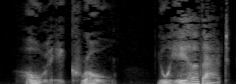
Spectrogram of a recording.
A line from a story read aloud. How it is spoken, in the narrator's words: Magruder whispered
